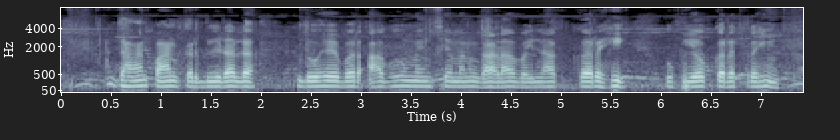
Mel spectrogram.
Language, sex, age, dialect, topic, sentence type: Chhattisgarhi, male, 60-100, Northern/Bhandar, agriculture, statement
